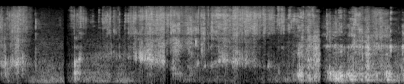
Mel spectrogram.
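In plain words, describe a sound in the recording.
A crisp wafer crunches loudly between teeth, very close.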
